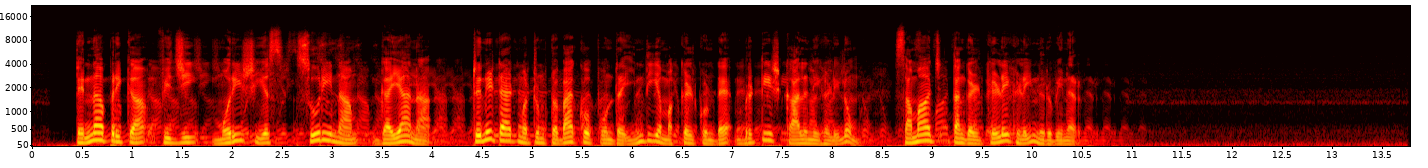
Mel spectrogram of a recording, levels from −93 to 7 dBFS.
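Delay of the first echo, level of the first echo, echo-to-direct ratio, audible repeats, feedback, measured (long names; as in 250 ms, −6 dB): 178 ms, −20.0 dB, −18.5 dB, 3, 56%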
